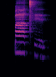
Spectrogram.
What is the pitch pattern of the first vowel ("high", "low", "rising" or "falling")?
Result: high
